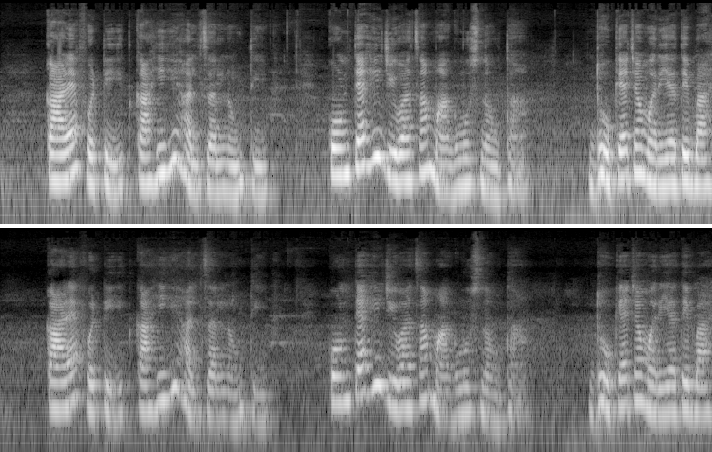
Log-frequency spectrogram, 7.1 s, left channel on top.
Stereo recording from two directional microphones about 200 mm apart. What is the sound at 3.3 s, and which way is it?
A woman's voice, 40° left (ahead or behind).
